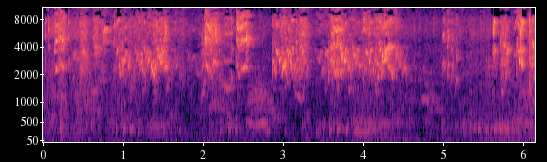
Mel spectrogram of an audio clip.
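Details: Many budgerigars in a breeding colony on a bird farm, calling at once as a continuous, dense chatter of high, scratchy warbles and chirps that rises and falls in bursts.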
